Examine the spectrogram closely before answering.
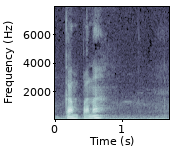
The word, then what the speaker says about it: campana: Diría campana. Como está ahorita, dice campana. Hace mayor fuerza de voz en el pa.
